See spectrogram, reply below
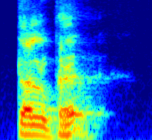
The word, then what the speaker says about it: Talokan: and they get taken essentially to Talokan? – Talokan.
